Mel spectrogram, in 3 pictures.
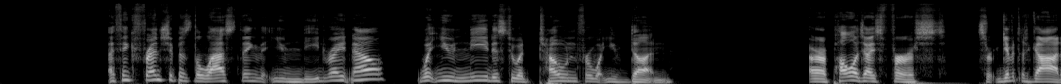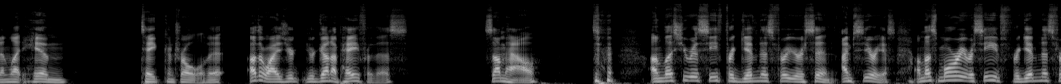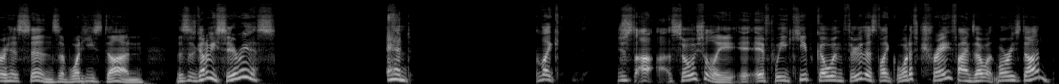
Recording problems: none

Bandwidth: 18 kHz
